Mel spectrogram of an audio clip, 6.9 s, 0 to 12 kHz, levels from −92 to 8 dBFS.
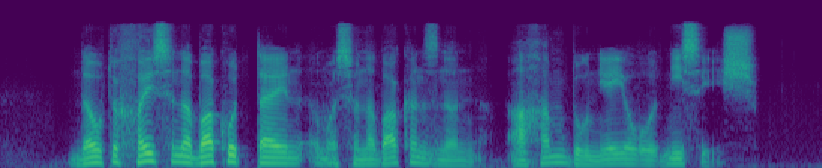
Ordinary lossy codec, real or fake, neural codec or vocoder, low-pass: MP3, 64 kbps; fake; codec, 16 kHz, 0.5 kbps, X-Codec, HuBERT features, trained on LibriSpeech; 7.2 kHz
